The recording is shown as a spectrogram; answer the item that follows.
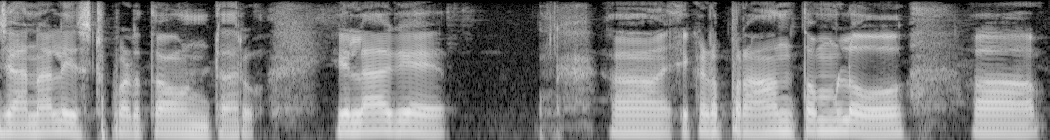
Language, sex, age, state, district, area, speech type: Telugu, male, 18-30, Andhra Pradesh, Eluru, rural, spontaneous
